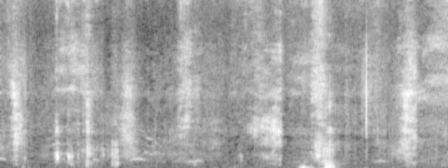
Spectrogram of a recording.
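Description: Quiet, scattered scuffs and taps of footsteps on stone steps, with a louder low thud about three seconds in and a short 'hmm' of effort right after it.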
